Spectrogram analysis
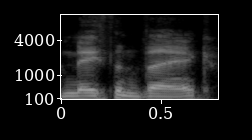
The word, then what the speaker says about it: Nathan Vank: have a super awesome guest here today have Nathan van from Iron Yun do I pronounce that right I always ask on this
